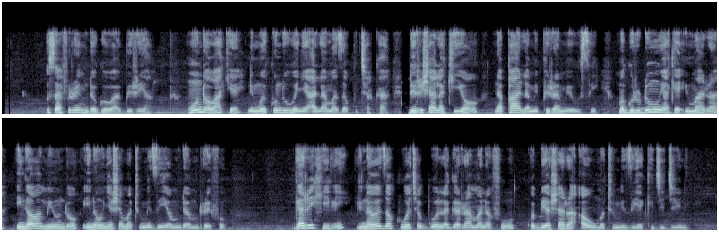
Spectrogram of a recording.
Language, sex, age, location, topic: Swahili, female, 25-35, Nairobi, finance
